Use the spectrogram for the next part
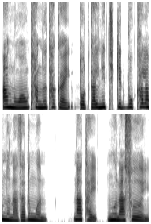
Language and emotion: Bodo, sad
